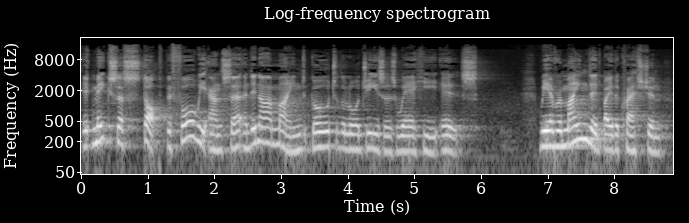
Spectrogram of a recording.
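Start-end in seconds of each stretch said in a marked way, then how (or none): none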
